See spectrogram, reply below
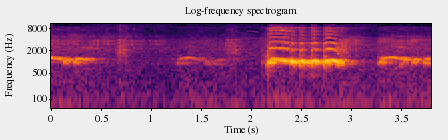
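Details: Zebra dove of the Bangkok strain in vigorous song: a soft opening coo, a short quiet note, then a loud burring phrase followed by another moderate coo.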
